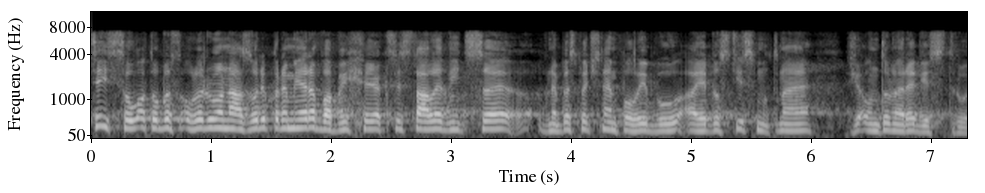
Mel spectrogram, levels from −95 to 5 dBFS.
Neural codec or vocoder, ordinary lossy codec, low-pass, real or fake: codec, 16 kHz, 4.8 kbps, FACodec; MP3, 96 kbps; 7.2 kHz; fake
